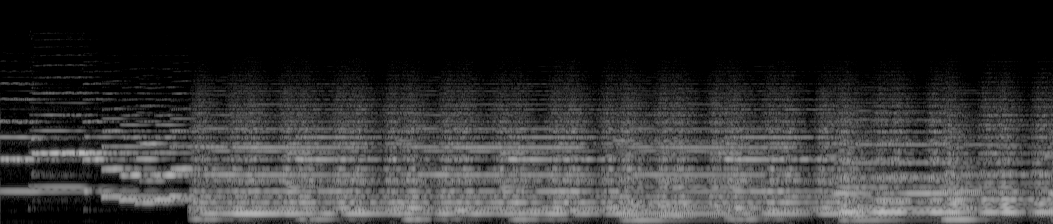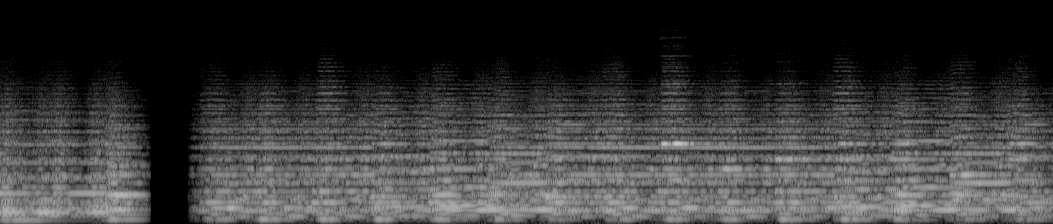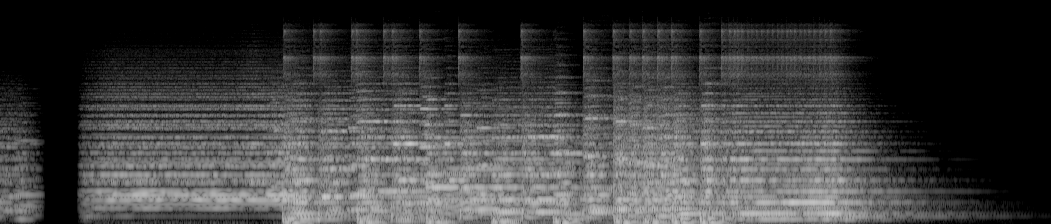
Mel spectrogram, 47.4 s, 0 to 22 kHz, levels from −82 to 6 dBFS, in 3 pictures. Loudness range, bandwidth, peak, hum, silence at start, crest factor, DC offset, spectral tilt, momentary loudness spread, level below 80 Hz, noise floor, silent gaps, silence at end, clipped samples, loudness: 10 LU; 14.5 kHz; -4 dBFS; none; 0 s; 20 dB; under 0.1%; -5.5 dB/octave; 12 LU; -36 dBFS; -73 dBFS; 18.06-18.60 s, 32.26-32.74 s; 1.85 s; under 0.1%; -23 LUFS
